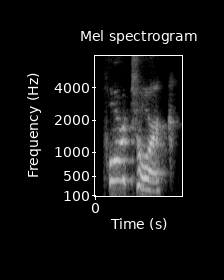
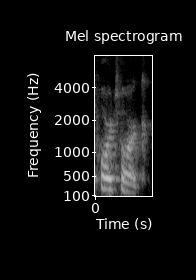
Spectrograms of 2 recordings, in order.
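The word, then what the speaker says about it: Portork: my name how about poor Tork poor I don't know if that's how you say it's pio RTO RK poor torque I would think it's port or a name port ork my ass repeats aloud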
